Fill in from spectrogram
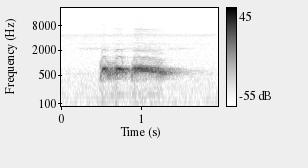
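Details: Spotted dove giving a single soft cooing phrase, two low hooted notes run together, the second longer and slowly fading.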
